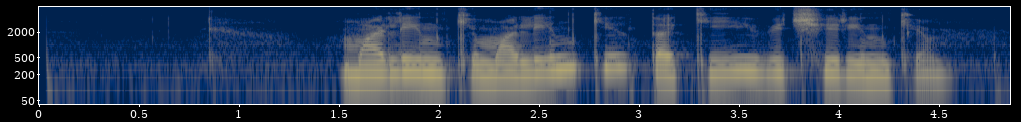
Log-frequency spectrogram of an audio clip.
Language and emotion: Russian, neutral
